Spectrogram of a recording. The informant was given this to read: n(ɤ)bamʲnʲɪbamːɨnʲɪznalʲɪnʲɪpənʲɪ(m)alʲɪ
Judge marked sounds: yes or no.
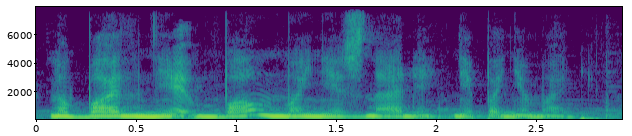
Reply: no, yes

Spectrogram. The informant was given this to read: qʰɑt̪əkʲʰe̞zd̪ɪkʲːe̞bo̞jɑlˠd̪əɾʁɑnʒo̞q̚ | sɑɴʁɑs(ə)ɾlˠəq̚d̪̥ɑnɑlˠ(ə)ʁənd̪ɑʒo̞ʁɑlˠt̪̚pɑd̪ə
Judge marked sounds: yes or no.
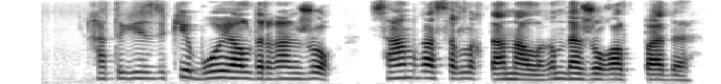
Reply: yes, yes

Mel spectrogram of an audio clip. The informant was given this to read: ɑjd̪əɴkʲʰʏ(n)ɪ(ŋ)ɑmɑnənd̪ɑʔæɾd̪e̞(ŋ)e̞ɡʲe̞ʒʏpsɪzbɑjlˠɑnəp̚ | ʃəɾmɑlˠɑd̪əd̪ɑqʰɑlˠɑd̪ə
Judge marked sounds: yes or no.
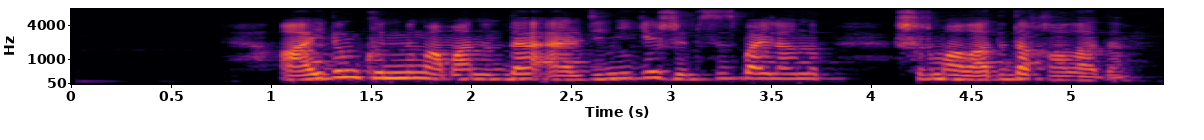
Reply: no, yes, no

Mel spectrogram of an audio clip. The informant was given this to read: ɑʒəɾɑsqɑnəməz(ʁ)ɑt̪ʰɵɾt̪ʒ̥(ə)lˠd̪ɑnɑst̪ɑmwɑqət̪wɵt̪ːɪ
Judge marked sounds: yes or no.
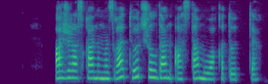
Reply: yes, yes

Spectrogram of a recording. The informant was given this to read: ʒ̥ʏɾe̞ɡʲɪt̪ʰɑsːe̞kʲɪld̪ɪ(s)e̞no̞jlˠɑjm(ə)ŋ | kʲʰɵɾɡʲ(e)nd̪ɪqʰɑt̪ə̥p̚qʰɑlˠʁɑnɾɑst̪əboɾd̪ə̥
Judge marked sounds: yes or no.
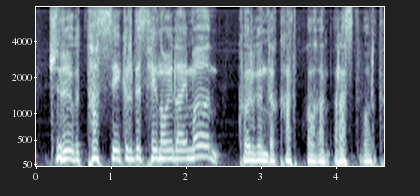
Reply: yes, yes, yes

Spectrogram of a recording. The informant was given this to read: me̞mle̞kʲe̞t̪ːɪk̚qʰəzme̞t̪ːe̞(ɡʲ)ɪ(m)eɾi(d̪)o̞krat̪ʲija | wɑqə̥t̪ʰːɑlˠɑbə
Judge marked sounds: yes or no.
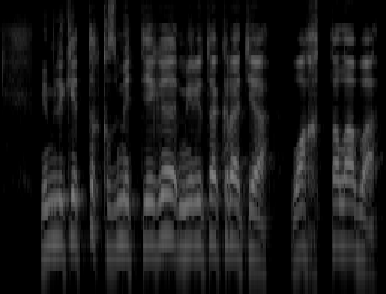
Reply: yes, yes, no

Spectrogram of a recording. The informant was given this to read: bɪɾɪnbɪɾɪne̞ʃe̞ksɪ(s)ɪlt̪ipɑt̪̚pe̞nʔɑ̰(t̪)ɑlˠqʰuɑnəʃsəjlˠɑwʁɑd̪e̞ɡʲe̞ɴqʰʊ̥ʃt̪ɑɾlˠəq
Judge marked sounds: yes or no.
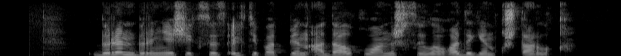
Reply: no, no

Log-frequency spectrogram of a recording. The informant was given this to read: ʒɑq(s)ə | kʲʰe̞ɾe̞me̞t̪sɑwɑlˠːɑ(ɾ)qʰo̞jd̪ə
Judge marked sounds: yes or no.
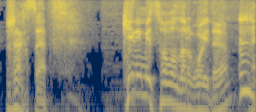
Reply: yes, yes

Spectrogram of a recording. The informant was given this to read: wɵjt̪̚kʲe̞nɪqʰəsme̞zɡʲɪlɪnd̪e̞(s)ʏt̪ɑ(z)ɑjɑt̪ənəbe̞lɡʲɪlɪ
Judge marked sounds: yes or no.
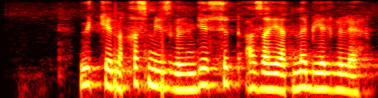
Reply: yes, yes

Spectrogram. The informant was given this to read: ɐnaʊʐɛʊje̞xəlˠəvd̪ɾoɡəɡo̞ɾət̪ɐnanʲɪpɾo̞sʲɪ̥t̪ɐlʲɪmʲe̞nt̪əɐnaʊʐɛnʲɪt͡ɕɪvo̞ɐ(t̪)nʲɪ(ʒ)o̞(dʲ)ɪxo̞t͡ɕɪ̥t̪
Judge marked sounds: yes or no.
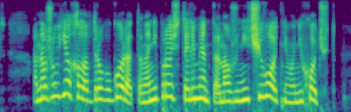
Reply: yes, no, no

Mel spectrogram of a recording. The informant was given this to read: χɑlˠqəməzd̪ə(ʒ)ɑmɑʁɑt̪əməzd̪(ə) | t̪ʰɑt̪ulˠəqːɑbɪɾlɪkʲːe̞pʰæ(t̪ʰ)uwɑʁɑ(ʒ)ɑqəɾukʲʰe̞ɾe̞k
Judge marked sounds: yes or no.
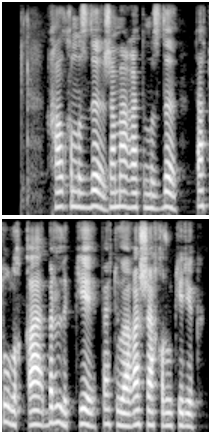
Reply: yes, yes, no, no

